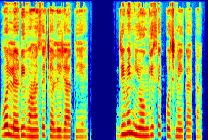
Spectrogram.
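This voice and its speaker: Lady reading out a fanfic story, mellow warm voice, steady pace. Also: mid-range voice, normal speed. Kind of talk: fan fiction story narration.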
